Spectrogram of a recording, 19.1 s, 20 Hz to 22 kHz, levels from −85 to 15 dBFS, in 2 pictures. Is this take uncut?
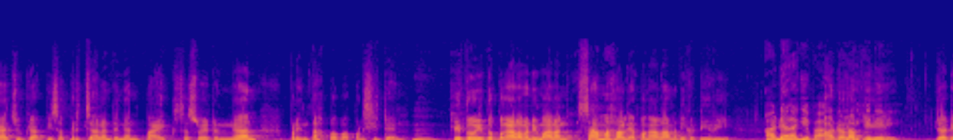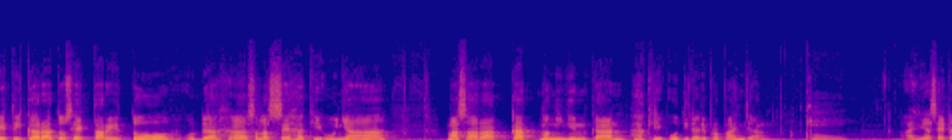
yes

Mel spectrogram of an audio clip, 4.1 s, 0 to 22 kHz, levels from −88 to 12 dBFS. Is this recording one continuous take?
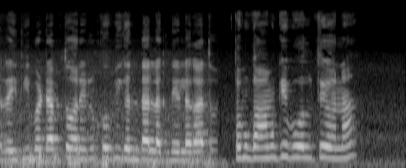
no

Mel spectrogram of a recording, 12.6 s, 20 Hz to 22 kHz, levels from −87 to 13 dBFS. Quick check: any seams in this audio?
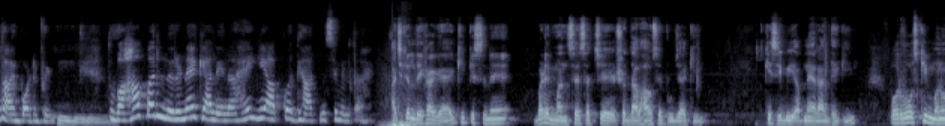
yes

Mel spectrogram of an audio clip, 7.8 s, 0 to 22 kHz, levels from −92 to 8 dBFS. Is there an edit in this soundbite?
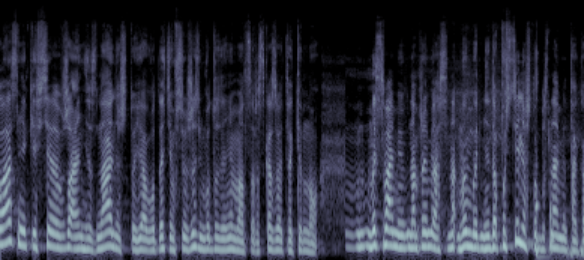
yes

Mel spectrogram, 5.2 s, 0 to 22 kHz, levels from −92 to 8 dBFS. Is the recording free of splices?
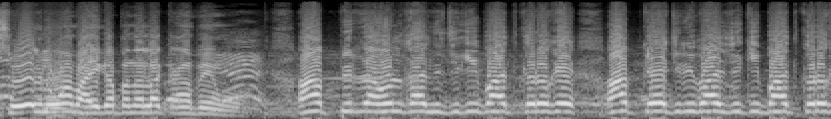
no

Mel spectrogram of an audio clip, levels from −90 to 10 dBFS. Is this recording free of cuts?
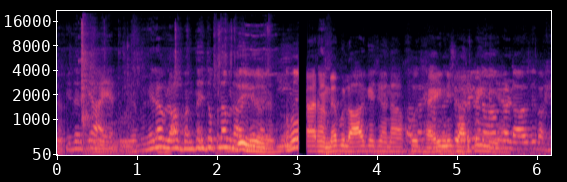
no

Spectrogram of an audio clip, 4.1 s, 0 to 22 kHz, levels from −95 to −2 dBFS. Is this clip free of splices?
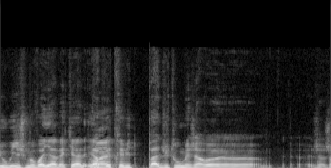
yes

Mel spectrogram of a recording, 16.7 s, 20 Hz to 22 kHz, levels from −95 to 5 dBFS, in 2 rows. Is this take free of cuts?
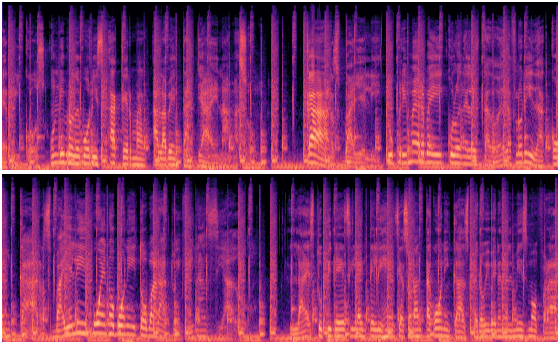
yes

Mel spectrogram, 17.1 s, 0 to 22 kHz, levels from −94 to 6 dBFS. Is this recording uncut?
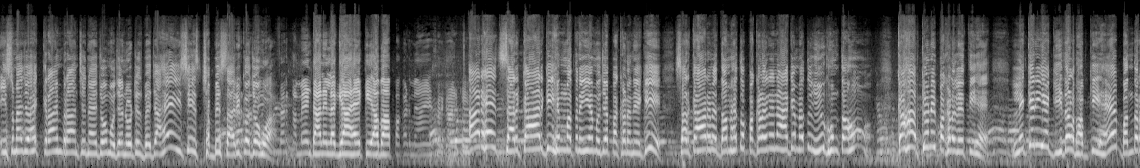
yes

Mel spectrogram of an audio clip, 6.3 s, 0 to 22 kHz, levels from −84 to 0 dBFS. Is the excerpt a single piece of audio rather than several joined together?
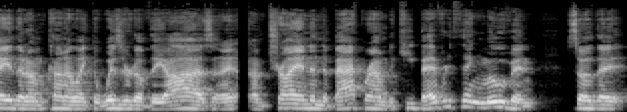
no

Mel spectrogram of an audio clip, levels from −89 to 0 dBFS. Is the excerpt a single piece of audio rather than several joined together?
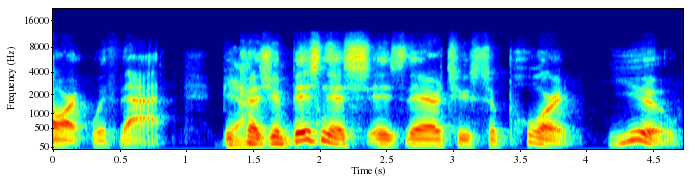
yes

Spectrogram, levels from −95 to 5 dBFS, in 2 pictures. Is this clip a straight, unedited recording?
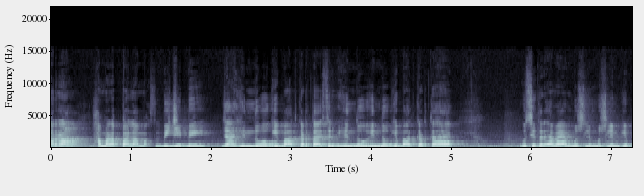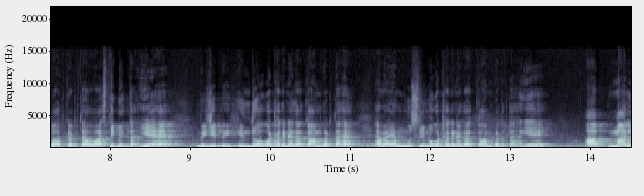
no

